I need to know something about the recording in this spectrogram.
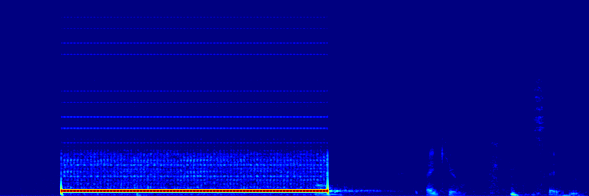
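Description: Telephone ringback tone on an outgoing call: one loud, steady ring lasting about two seconds. The call is ringing and not yet answered.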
